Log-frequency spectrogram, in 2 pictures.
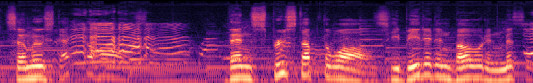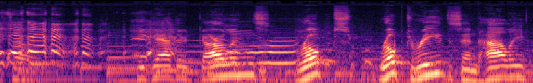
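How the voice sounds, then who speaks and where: A man's voice: a little high, huge pitch swings, slow. A man reading a children's storybook aloud in a playful, theatrical way. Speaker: storybook reader. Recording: music playing behind the voice.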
